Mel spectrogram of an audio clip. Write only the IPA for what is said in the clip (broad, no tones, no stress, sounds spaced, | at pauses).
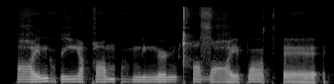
ʕ e n ɔ̤ ʔ ɣ iː q ɔ m ʔ ɔ̤ m i n ə˞ ŋ qʰ i zˤ ə ʕ e p ɔː t͡sʼ ɛː ʔ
